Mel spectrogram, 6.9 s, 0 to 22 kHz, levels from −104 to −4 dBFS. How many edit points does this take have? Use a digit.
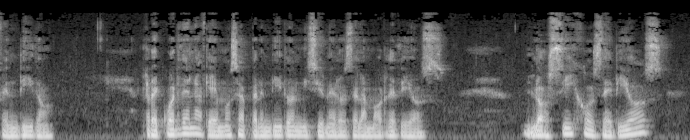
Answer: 1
